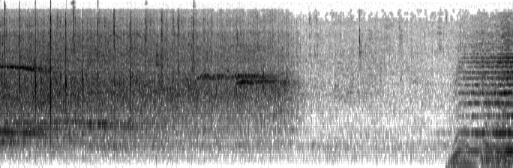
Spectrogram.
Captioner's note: audience applauding and cheering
